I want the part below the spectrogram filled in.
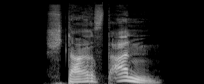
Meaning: second-person singular present of anstarren
- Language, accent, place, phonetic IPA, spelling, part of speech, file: German, Germany, Berlin, [ˌʃtaʁst ˈan], starrst an, verb, De-starrst an.ogg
